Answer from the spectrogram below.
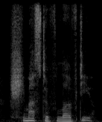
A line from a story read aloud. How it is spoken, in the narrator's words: she whispers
